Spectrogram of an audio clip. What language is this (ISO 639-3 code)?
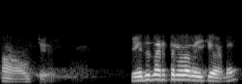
mal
